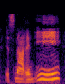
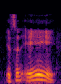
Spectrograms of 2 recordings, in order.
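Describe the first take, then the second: First: "E" held long and rising, "eee". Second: "A" held as a long "ay". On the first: Teacher ruling out a vowel, long E. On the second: Teacher giving the correct vowel, long A. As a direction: draw out the A. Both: Shown as a demonstration.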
